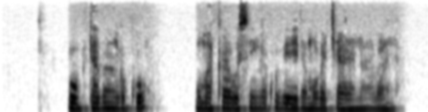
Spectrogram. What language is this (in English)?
Ganda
